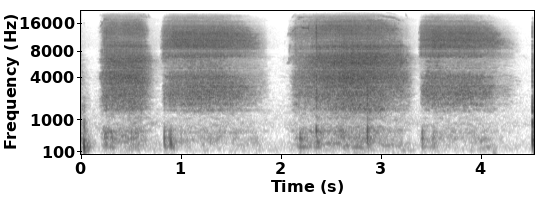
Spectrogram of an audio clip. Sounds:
Sniff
